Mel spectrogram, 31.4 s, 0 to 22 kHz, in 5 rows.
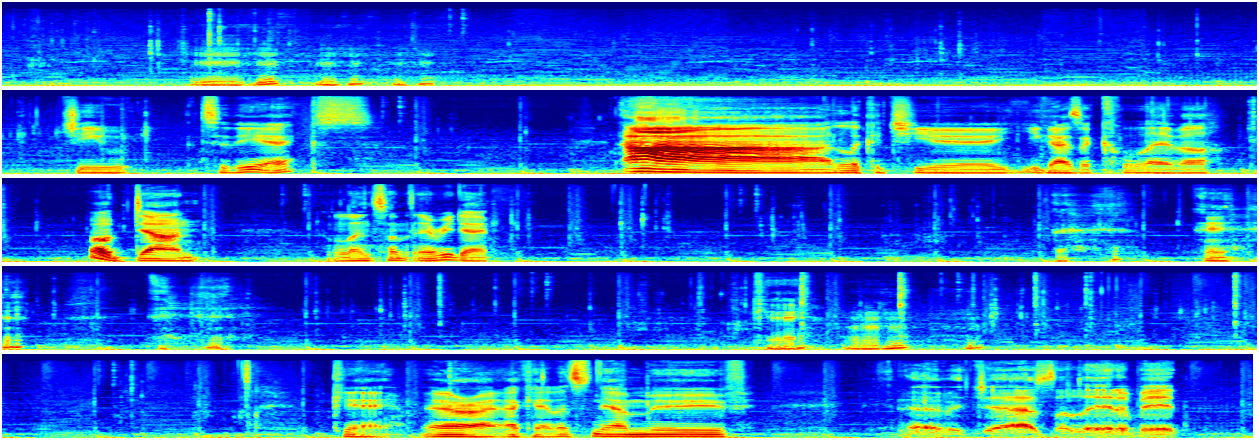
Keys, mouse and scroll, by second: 0.4 Tab, 0.7 shift+middle click, 1.0-1.4 middle drag, 1.5 z, 2.1-3.2 middle drag, 3.6-3.9 middle drag, 4.2 Tab, 4.4 a, 5.3 middle click, 5.9 g, 8.1 Tab, 8.5 middle click, 9.1 middle click, 10.1 Tab, 11.1 middle click, 11.8 shift+middle click, 12.6 s, 14.5 g, 16.1 Tab, 16.3 middle click, 17.0 middle click, 18.3 middle click, 19.5 Tab, 20.2 g, 21.3 middle click, 22.3 shift+middle click, 22.6 g, 23.5 Tab, 23.7 shift+middle click, 24.3 g, 25.4 middle drag, 26.0 shift+middle drag, 27.1 middle click, 28.0 Tab, 29.2 g.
